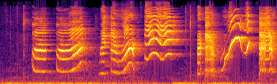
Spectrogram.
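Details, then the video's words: Pet parrot talking, repeating mummy, papa and radhe radhe: rapid run of clear, nasal, speech-like syllables that swoop up and down, closely spaced, with a faint low hum beneath. "Parrot talking everything || mummy mithu bolta hai"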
